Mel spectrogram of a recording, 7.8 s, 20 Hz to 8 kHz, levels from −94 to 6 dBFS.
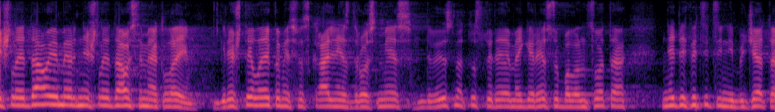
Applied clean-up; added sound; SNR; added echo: none; none; none; none.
